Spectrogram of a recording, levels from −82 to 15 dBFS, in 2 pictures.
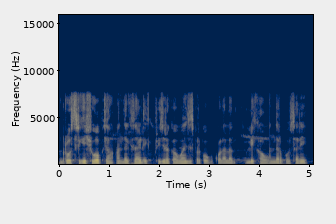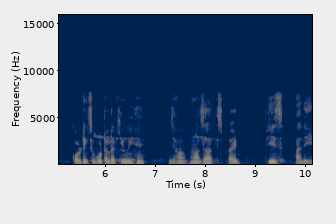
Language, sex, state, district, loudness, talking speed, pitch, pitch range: Hindi, male, Chhattisgarh, Jashpur, -26 LUFS, 195 wpm, 110 Hz, 105-115 Hz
